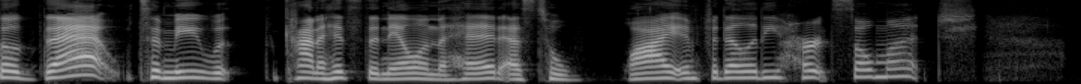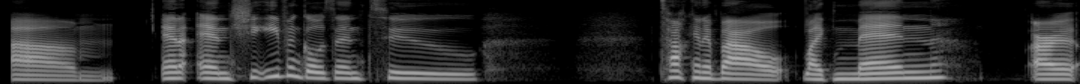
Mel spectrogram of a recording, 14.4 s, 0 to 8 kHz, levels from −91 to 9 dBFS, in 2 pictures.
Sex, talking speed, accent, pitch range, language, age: female, 130 wpm, American, 170-215 Hz, English, 20-39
